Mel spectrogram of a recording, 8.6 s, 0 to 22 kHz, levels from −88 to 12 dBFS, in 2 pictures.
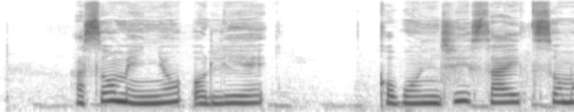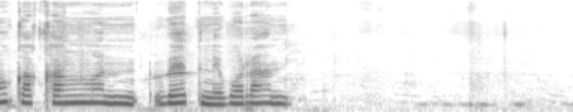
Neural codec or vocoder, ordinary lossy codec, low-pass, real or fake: none; none; none; real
